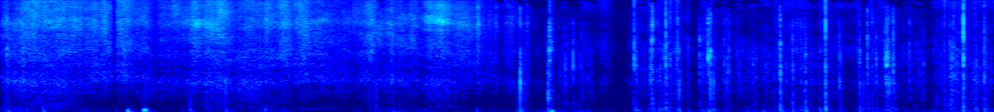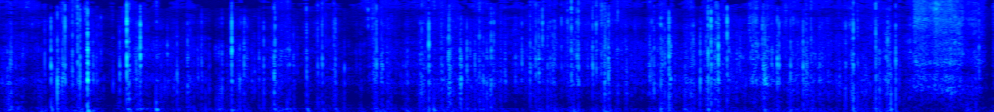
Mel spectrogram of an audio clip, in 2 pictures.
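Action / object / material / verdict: scrape / padded plastic mailer envelope / plastic / none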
